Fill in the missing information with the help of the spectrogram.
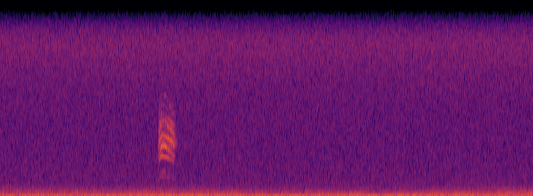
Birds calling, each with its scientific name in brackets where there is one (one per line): Hawaii Amakihi (Chlorodrepanis virens)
